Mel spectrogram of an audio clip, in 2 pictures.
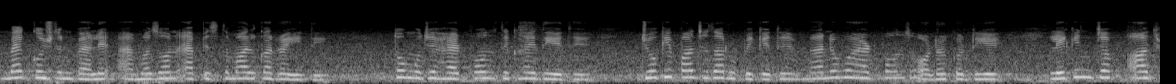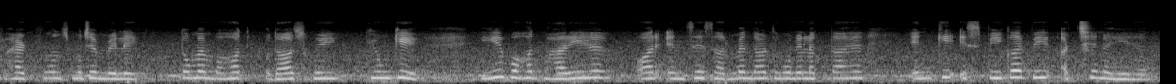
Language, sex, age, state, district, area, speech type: Urdu, female, 30-45, Uttar Pradesh, Aligarh, rural, spontaneous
